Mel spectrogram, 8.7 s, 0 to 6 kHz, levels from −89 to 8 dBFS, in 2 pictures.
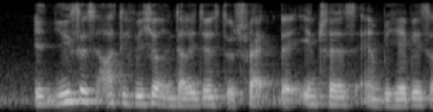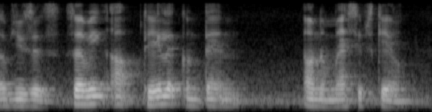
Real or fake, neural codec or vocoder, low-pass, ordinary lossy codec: real; none; 5.4 kHz; none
